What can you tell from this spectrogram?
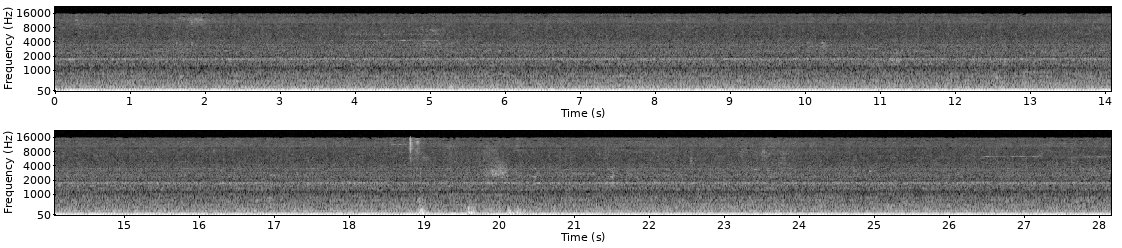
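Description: Steady low rumble inside a car's cabin as it idles and creeps in heavy traffic, with a couple of soft knocks about two-thirds of the way through.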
